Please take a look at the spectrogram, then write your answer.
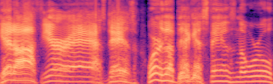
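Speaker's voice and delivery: loud, high, drawn-out top-of-the-lungs scream. Retelling a fan behind them at a game: imitating someone screaming. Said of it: "he was screaming at the top of his lungs".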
